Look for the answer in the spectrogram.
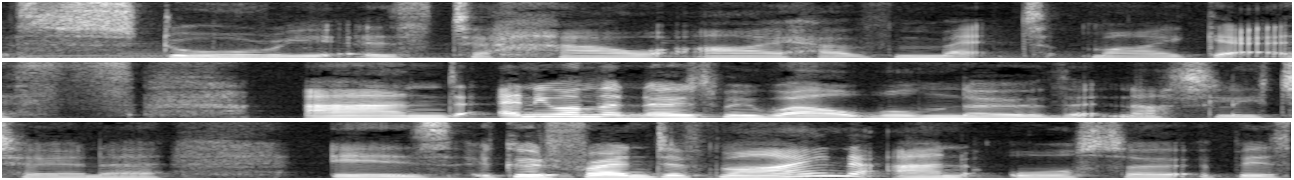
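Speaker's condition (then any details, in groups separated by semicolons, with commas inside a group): No condition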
